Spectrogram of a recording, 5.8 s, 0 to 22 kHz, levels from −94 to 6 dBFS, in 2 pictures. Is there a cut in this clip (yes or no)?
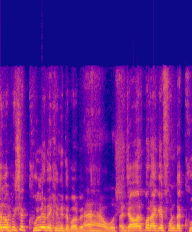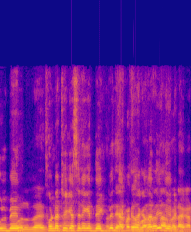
no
